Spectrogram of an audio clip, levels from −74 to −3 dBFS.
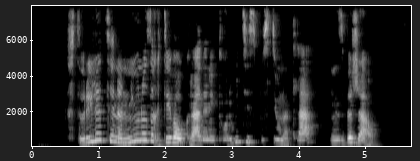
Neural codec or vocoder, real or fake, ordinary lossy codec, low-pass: none; real; none; none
